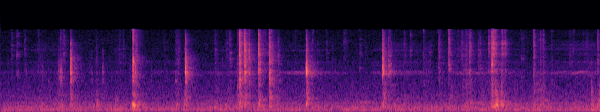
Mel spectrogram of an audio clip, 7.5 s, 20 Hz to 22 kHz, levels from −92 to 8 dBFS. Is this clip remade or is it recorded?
recorded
